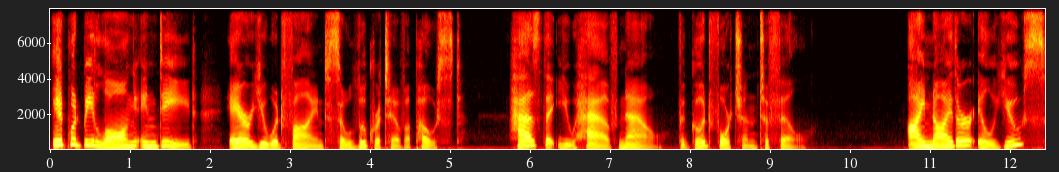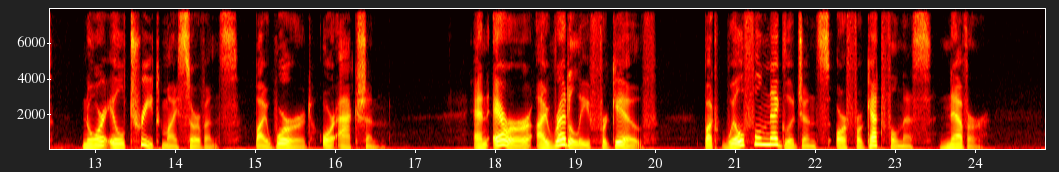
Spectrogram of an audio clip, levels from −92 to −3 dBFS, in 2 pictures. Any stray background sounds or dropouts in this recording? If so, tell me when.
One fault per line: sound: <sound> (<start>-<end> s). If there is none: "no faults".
no faults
